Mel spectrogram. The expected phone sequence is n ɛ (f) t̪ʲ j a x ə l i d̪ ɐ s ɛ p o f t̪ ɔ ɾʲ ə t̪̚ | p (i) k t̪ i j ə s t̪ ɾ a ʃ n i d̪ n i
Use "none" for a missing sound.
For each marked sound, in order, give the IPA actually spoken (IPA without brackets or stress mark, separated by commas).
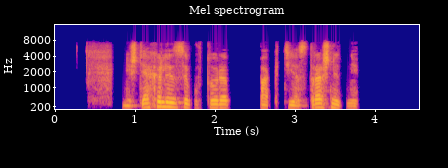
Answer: ʃ, a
